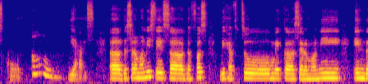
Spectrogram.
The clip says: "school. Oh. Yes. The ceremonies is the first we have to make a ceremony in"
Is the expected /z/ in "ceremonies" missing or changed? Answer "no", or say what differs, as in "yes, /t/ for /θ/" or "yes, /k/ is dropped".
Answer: yes, /s/ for /z/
